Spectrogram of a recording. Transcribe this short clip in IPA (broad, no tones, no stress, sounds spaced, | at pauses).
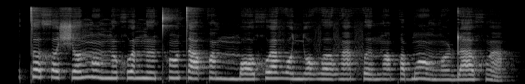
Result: t ʌ x ʌ ʃ ʌ ŋ ɔ̃ ŋ ə̃ χʷ a ŋ ə̃ t̪ʰ ɔ̃ t a qʷ ə̃ mː ɔ χʷ a v ɔ ɲ ɔ v ʌ v ã f ə n̪ ɔ̃ qʷ ə b ɔ̃ ŋ ɔ̃ ɖ a χʷ ã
